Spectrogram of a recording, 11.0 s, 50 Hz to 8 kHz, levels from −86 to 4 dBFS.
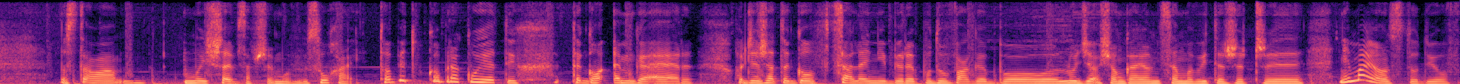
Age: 30-49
